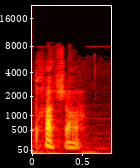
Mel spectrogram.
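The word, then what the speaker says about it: pasha (פשע): The term is called pasha, or pasha. Make the long A the first one and the short A the second one. You have pasha. P-A-S-H-A, and then the apostrophe.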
